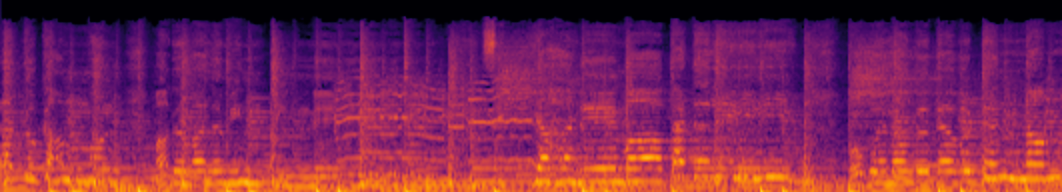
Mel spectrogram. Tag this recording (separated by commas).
Singing, Music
